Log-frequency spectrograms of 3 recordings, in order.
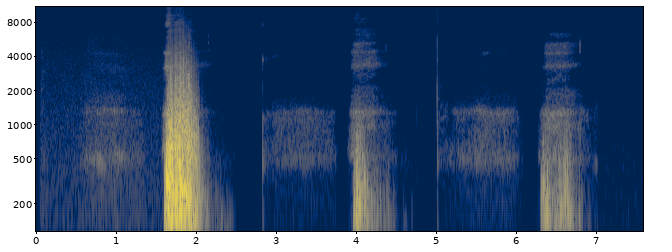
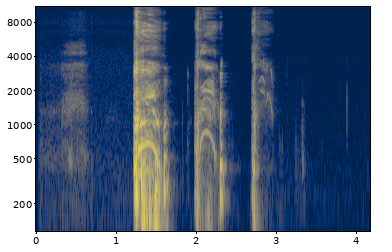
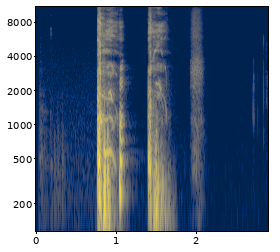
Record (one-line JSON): {"exhalation_length": "7.6 s", "exhalation_amplitude": 32767, "exhalation_signal_mean_std_ratio": 0.19, "three_cough_length": "4.2 s", "three_cough_amplitude": 32767, "three_cough_signal_mean_std_ratio": 0.27, "cough_length": "2.9 s", "cough_amplitude": 32768, "cough_signal_mean_std_ratio": 0.24, "survey_phase": "beta (2021-08-13 to 2022-03-07)", "age": "18-44", "gender": "Male", "wearing_mask": "No", "symptom_cough_any": true, "symptom_runny_or_blocked_nose": true, "symptom_sore_throat": true, "symptom_fever_high_temperature": true, "symptom_headache": true, "symptom_onset": "3 days", "smoker_status": "Never smoked", "respiratory_condition_asthma": false, "respiratory_condition_other": false, "recruitment_source": "Test and Trace", "submission_delay": "2 days", "covid_test_result": "Positive", "covid_test_method": "RT-qPCR", "covid_ct_value": 17.0, "covid_ct_gene": "ORF1ab gene"}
